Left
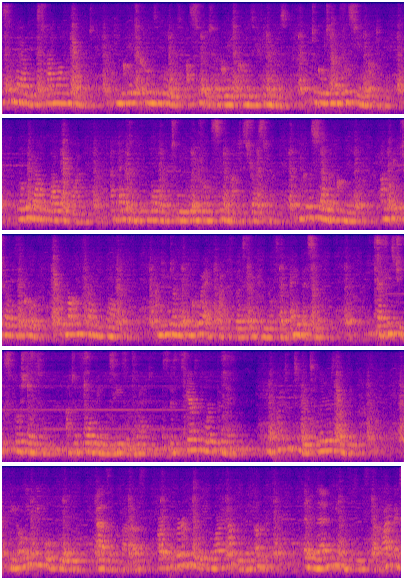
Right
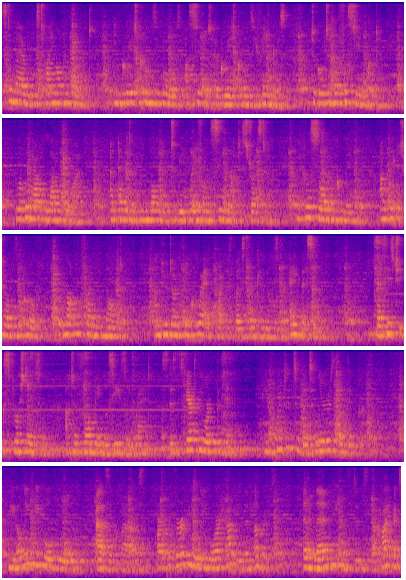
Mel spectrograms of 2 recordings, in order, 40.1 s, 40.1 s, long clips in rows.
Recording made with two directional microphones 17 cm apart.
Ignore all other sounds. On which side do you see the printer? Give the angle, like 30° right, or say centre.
30° right.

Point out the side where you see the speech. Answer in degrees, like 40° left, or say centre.
70° right.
